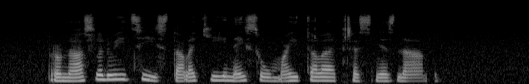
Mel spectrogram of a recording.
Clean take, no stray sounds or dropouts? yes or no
no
